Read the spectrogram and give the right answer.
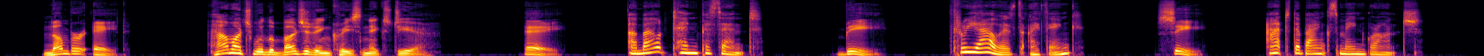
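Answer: A: About 10%.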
